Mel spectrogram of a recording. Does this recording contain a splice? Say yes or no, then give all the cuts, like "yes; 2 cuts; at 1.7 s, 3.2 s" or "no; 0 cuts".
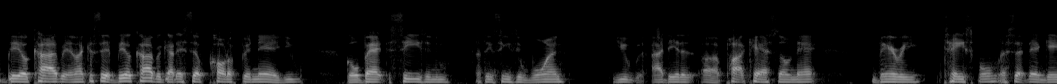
no; 0 cuts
